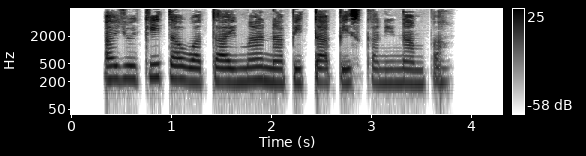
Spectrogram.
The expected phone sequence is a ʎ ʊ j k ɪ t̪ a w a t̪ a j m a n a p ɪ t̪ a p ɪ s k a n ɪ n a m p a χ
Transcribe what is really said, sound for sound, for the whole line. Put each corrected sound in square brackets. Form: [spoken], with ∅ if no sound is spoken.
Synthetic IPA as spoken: a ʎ ʊ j k ɪ t̪ a w a t̪ a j m a n a p ɪ t̪ a p ɪ s k a n ɪ n a m p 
